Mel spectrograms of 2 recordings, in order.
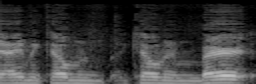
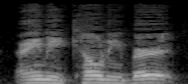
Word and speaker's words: Amy Coney Barrett: those judges in there that are republicans especially amy coleman conan barrett or was it amy coney barrett that's how you say it uh in there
